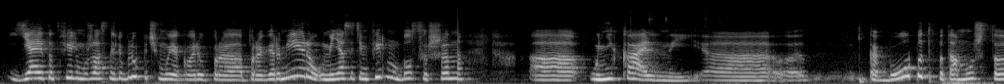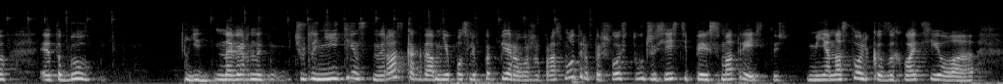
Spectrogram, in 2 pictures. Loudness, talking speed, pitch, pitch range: -21 LUFS, 150 wpm, 235 Hz, 215-260 Hz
